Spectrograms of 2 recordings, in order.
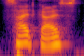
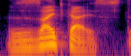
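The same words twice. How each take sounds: First: "zeitgeist" with a German ts onset; "zeitgeist" as a native German word; German pronunciation. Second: "Zeitgeist" with a buzzing English z onset; imitated American "Zeitgeist"; American pronunciation. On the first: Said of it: "They don't say zeitgeist". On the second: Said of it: "the way Americans pronounce zeitgeist". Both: Shown as a demonstration.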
